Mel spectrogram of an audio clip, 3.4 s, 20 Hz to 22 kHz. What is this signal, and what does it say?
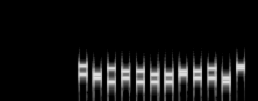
Multi-frequency trunk signalling (R1, as on North American trunks), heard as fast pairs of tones, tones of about 100 ms. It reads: KP 3754226581 ST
